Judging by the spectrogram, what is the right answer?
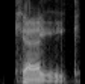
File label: "caique", American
